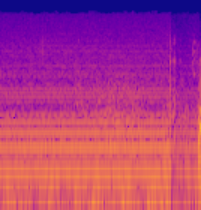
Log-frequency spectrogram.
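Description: A man's voice holding one long hesitation hum on a single steady pitch, ending with a small click just before he speaks again.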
